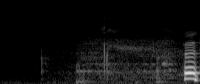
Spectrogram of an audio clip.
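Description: Near silence, then a faint steady hiss of room noise, ending with one short spoken word.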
